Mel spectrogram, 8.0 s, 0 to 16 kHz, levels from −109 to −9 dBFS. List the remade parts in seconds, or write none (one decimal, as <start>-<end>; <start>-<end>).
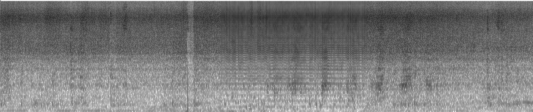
3.3-5.5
